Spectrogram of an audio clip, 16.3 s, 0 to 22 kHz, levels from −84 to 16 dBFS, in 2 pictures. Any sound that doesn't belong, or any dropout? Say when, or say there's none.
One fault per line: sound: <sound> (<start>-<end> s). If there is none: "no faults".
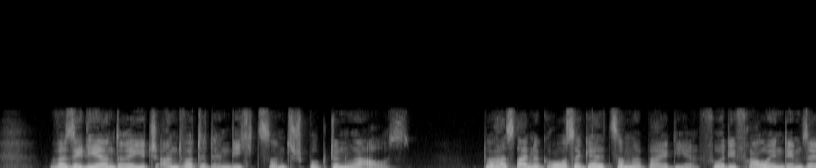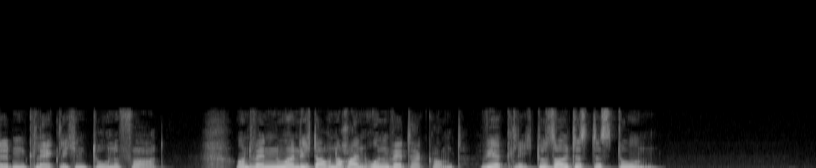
no faults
